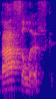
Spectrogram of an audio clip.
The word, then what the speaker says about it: basilisk: But the next cryptid I will be talking about is the basilisk. And I might say it wrong from now on, but you said it right the first time.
